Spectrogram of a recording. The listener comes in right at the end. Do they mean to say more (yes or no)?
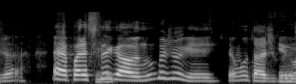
yes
